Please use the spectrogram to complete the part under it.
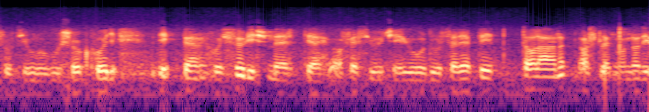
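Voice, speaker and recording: A male social psychologist who talks in a measured, reflective way with a somewhat low voice. The radio recording sounds dull and carries a faint hiss. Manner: measured and reflective, tells a joke. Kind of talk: explanatory interview talk.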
